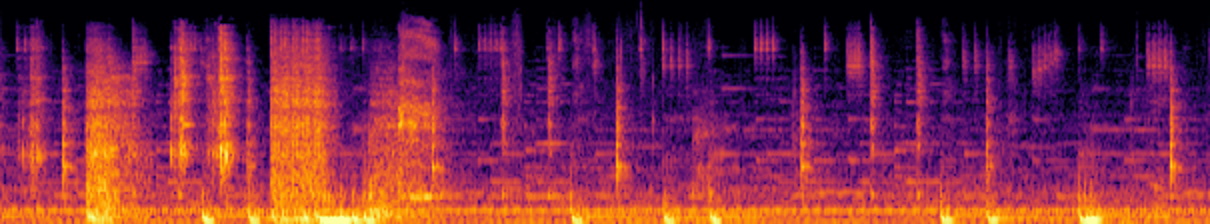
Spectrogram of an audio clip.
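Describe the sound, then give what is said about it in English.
A series of sharp, punchy bangs like gunshot sound effects, fired in uneven bursts with a dense flurry early on, then scattered single shots over a low steady hum. “So give some gunshots to Diddy.”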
